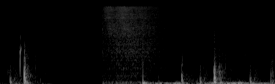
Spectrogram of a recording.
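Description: Water splashes and pours briefly.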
